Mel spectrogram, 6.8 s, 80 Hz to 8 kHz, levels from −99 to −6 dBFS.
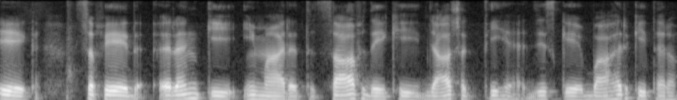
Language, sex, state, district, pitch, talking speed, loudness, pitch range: Hindi, male, Chhattisgarh, Sukma, 110 Hz, 125 wpm, -21 LUFS, 105-120 Hz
